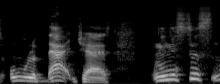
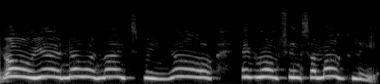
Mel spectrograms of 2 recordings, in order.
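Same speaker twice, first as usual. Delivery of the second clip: high, mocking girlish voice; mocking whiny girl; 11 semitones higher than usual. Mimicking the movie girl, high and whiny. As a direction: parody a self-pitying teen girl. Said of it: "this girl and she's like".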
